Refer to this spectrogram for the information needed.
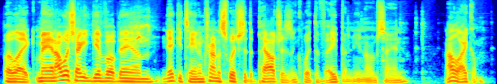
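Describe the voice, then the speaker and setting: A man's voice: mid-range voice, expressive, brisk, slight background noise. A man from Mississippi with a Southern US accent, hosting a casual chat in a laid-back, slangy, swear-heavy way. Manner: laid-back, slangy, swears a lot, calls people dude. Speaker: host.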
